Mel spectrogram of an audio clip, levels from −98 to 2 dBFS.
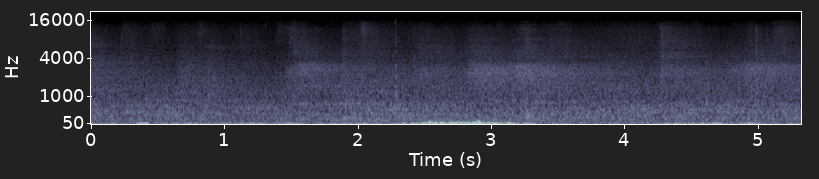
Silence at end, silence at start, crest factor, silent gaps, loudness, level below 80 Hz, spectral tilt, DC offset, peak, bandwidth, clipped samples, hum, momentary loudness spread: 0 s; 0 s; 20 dB; none; -45 LUFS; -40 dBFS; -5 dB/octave; under 0.1%; -16 dBFS; 13 kHz; under 0.1%; none; 11 LU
